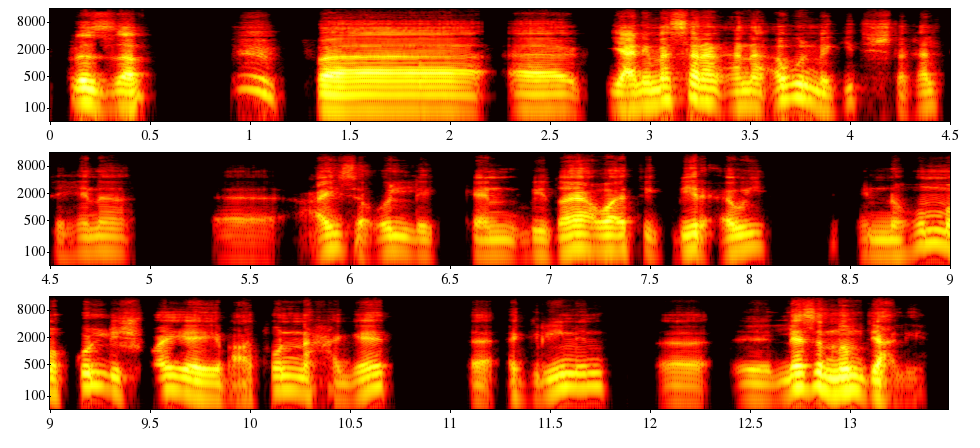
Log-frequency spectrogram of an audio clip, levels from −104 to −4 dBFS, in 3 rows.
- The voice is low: Yes, low, 115 Hz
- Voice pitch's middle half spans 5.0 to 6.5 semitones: Yes, wide, 5.6 semitones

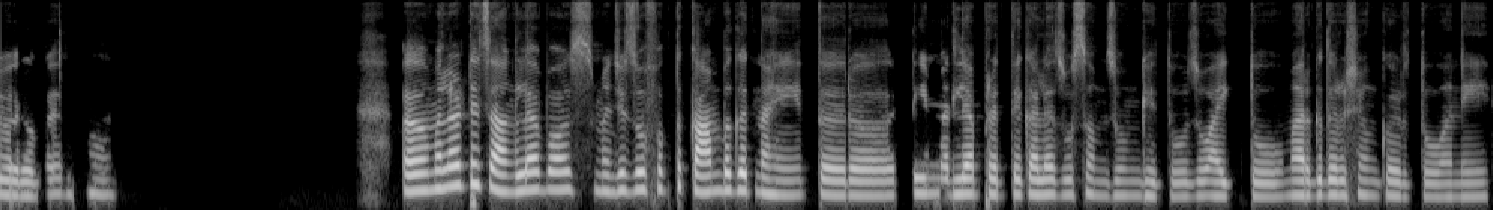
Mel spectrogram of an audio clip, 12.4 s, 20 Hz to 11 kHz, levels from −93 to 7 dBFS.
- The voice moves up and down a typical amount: Yes, average, 4.1 semitones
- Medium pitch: No, high, 195 Hz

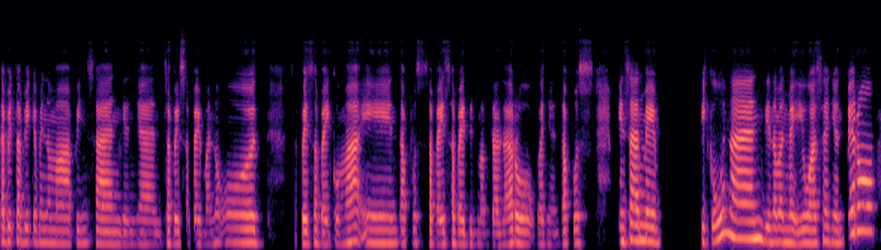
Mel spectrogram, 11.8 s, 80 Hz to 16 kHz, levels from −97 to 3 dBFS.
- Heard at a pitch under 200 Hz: Yes, high, 190 Hz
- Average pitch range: No, narrow, 2.3 semitones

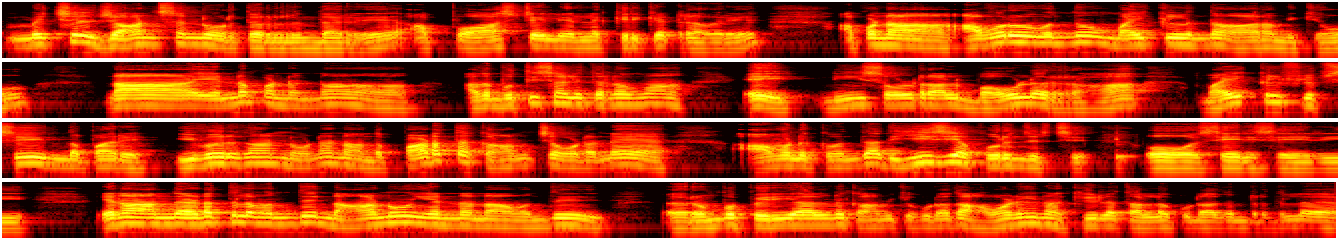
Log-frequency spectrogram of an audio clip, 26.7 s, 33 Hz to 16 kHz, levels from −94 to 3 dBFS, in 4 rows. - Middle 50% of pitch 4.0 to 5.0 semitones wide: Yes, average, 4.5 semitones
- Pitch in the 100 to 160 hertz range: Yes, medium, 140 Hz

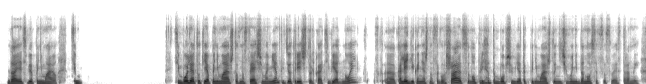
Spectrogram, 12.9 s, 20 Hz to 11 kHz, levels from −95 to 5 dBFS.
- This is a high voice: Yes, high, 195 Hz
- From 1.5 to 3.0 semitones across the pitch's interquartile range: Yes, narrow, 2.4 semitones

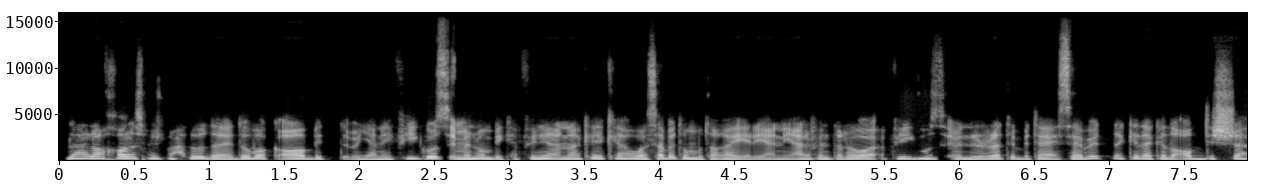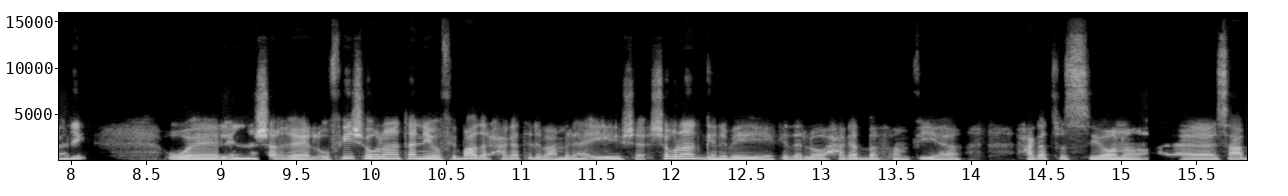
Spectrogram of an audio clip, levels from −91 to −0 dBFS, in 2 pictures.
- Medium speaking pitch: Yes, medium, 175 Hz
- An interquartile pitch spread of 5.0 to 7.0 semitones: No, average, 3.0 semitones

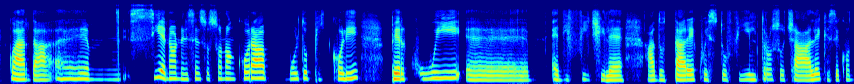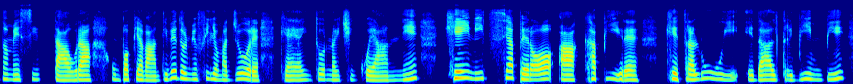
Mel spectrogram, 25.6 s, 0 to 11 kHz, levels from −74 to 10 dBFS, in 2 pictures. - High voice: Yes, high, 195 Hz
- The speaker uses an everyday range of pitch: Yes, average, 3.5 semitones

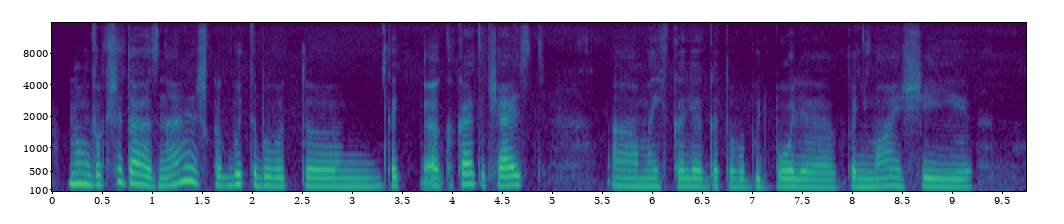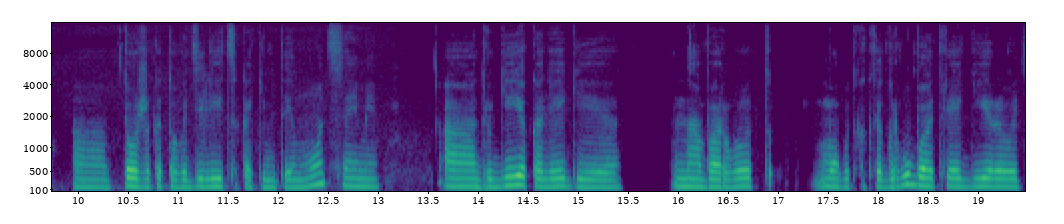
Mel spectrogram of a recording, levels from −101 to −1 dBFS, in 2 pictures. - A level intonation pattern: Yes, narrow, 1.9 semitones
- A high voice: No, medium, 170 Hz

